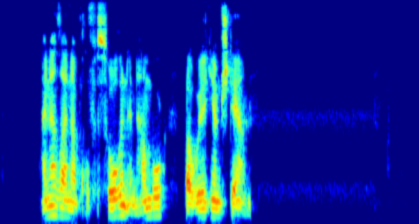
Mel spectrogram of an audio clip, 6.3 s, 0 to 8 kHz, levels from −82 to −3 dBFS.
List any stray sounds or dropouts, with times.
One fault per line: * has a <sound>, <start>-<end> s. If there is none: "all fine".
all fine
